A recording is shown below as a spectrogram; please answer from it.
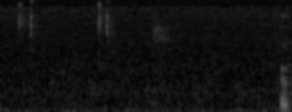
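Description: Near silence with a few faint clicks in the first second or so, typical of a computer mouse being clicked to change the launch-monitor screen.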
